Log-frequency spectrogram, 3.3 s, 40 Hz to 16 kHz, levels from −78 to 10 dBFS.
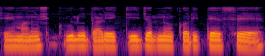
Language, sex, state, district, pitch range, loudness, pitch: Bengali, male, Assam, Hailakandi, 105-115 Hz, -16 LUFS, 110 Hz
